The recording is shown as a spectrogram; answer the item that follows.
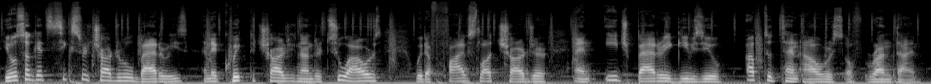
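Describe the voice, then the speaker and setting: A man with a medium-pitched voice presents a gear review as a channel host. He speaks casually and explains things step by step, addressing viewers directly. Soft music plays behind his voice. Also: normal speed. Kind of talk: casual scripted product review to camera. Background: background music.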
